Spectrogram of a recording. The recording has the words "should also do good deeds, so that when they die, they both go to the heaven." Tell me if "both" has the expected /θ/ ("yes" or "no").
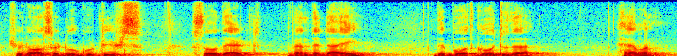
no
